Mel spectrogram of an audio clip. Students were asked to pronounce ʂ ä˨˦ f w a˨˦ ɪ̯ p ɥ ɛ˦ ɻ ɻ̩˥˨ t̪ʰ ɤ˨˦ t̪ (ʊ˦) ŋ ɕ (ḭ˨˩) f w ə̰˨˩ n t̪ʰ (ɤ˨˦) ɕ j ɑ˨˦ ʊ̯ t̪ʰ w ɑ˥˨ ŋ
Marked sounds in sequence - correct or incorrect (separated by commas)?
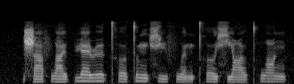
correct, incorrect, incorrect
